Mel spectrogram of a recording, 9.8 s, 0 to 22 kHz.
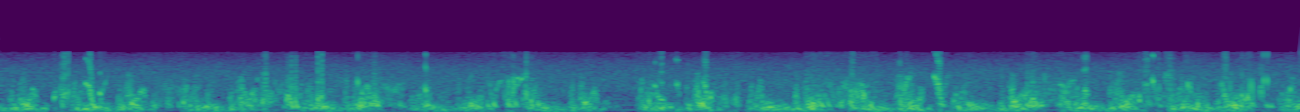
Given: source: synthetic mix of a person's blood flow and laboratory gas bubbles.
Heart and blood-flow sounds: Doppler ultrasound of blood flow; precordium
0.36-0.55 s: bubbles
0.61-0.82 s: bubbles
1.06-1.10 s: bubbles
1.14-1.61 s: bubbles
1.77-2.27 s: bubbles
2.30-2.49 s: bubbles
2.65-3.06 s: bubbles
3.17-3.24 s: bubbles
3.62-4.09 s: bubbles
4.77-5.03 s: bubbles
5.05-5.12 s: bubbles
5.23-5.58 s: bubbles
6.03-6.59 s: bubbles
6.70-6.87 s: bubbles
6.99-7.13 s: bubbles
7.24-7.33 s: bubbles
7.67-8.19 s: bubbles
8.33-8.39 s: bubbles
8.50-9.08 s: bubbles
9.13-9.73 s: bubbles
From the record:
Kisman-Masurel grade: 242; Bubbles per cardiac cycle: several, 3 to 8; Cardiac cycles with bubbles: 100%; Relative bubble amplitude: moderate (0.250 to 0.450); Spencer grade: 3 (all of the cardiac periods contain showers or single bubble signals, but not dominating or overriding the cardiac motion signals); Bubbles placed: anywhere in the cardiac cycle

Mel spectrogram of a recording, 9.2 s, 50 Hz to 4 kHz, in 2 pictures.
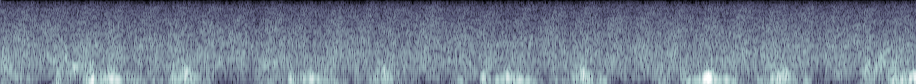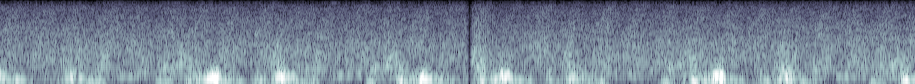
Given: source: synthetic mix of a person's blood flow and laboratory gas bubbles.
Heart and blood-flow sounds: Doppler ultrasound of blood flow; precordium
no bubbles
From the record:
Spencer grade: 0 (complete lack of bubble signals)

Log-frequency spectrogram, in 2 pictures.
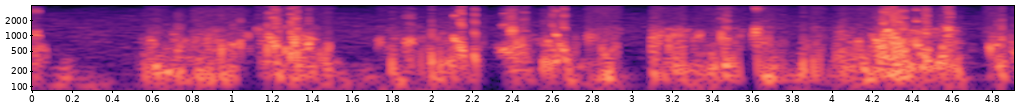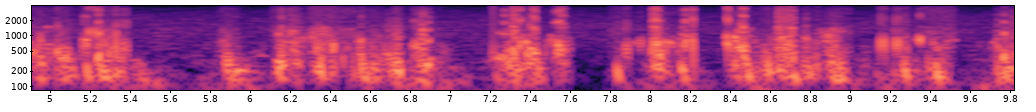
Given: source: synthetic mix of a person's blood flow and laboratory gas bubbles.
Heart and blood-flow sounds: Doppler ultrasound of blood flow; precordium
0.00-0.06 s: bubbles
0.52-1.52 s: bubbles
1.72-2.26 s: bubbles
2.31-2.95 s: bubbles
3.10-4.67 s: bubbles
4.75-5.40 s: bubbles
5.84-5.95 s: bubbles
6.11-7.01 s: bubbles
7.21-7.62 s: bubbles
7.80-8.26 s: bubbles
8.35-9.02 s: bubbles
9.12-9.54 s: bubbles
9.71-9.83 s: bubbles
From the record:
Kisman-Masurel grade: 444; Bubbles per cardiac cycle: continuous sound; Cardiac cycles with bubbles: 100%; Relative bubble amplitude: maximal (0.775 to 0.999); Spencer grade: 4 (maximum detectable bubble signal sounding continuously throughout systole and diastole of every cardiac period, and overriding the amplitude of the normal cardiac signals); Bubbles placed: anywhere in the cardiac cycle

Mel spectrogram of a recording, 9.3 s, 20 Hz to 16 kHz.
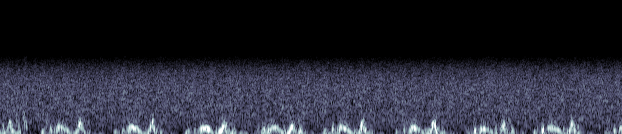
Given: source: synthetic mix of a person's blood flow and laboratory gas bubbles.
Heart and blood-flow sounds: Doppler ultrasound of blood flow; precordium
0.03-0.08 s: bubbles
0.21-0.47 s: bubbles
0.67-0.73 s: bubbles
From the record:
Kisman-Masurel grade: 211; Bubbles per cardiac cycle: several, 3 to 8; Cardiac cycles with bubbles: 1 to 10%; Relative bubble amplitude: barely perceptible (0.100 to 0.250); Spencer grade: 1 (occasional bubble signal discernible with the cardiac motion signal, with majority of cardiac periods free of bubbles); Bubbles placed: anywhere in the cardiac cycle

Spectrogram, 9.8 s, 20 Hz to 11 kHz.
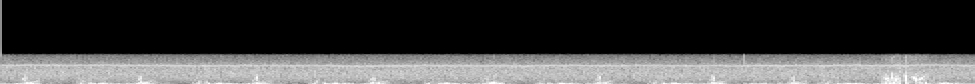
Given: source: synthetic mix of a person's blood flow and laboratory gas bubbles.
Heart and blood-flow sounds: Doppler ultrasound of blood flow; precordium
8.79-9.28 s: bubbles
From the record:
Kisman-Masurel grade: 113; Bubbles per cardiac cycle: 1 to 2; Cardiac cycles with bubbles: 1 to 10%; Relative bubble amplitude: loud (0.450 to 0.775); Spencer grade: 1 (occasional bubble signal discernible with the cardiac motion signal, with majority of cardiac periods free of bubbles); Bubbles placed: anywhere in the cardiac cycle

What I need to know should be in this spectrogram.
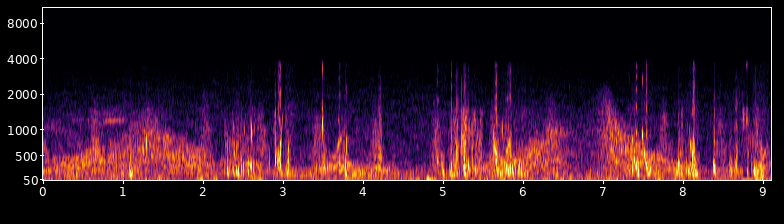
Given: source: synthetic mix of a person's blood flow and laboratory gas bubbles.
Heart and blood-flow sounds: Doppler ultrasound of blood flow; subclavian vein
0.99-1.33 s: bubbles
2.25-2.67 s: bubbles
2.70-3.18 s: bubbles
3.46-3.56 s: bubbles
3.65-3.84 s: bubbles
4.89-5.51 s: bubbles
5.61-6.16 s: bubbles
7.30-7.64 s: bubbles
7.88-8.22 s: bubbles
8.35-8.45 s: bubbles
8.55-9.09 s: bubbles
From the record:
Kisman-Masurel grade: 233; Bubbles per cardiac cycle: several, 3 to 8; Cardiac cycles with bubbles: 50 to 99%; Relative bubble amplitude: loud (0.450 to 0.775); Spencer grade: 3 (all of the cardiac periods contain showers or single bubble signals, but not dominating or overriding the cardiac motion signals); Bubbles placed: anywhere in the cardiac cycle

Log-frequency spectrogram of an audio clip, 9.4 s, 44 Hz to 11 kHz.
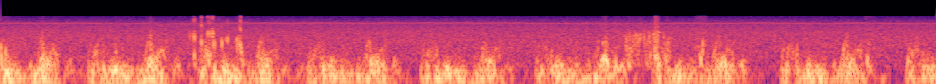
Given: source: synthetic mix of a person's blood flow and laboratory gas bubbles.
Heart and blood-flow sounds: Doppler ultrasound of blood flow; precordium
0.00-0.09 s: bubbles
1.86-2.47 s: bubbles
6.12-6.73 s: bubbles
6.94-7.07 s: bubbles
8.65-8.77 s: bubbles
9.10-9.15 s: bubbles
From the record:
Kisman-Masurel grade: 223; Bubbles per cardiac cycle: several, 3 to 8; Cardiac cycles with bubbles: 10 to 50%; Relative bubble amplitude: loud (0.450 to 0.775); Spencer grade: 2 (many but less than half of the cardiac periods contain bubble signals, singularly or in groups); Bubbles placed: only in the low amplitude regions of the cardiac cycle

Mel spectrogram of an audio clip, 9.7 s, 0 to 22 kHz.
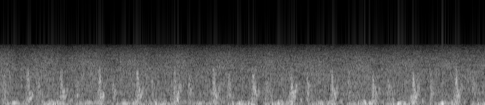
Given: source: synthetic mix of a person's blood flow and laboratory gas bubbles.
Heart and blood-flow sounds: Doppler ultrasound of blood flow; precordium
no bubbles
From the record:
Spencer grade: 0 (complete lack of bubble signals)

